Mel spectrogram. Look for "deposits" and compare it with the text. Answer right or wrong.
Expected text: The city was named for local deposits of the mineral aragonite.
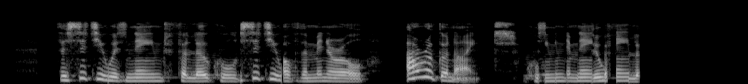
wrong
